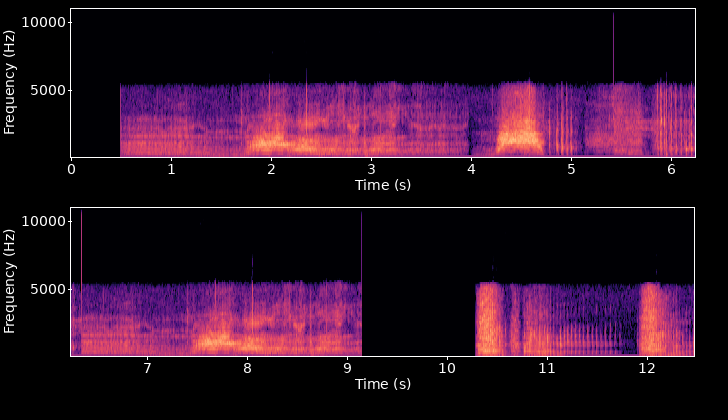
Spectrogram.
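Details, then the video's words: Red panda giving a varied series of strange sounds: harsh, raspy, huffing grunts in long noisy stretches, broken by brighter squealing bursts, then a short silence followed by sharp clipped snorts near the end. "Red Panda Sounds"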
